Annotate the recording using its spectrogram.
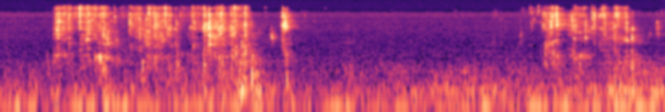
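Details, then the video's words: Raw-fed Pit Bulls eating beef shank with liver, tripe and duck wings: scattered moist bites and squelching crunches in two bursts, separated by a quieter gap of low rumble. "Pit Bulls eat Raw Beef Shank combo [ASMR] | BARF | MUKBANG 動物の咀嚼音 | 犬が生の肉を食べる"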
